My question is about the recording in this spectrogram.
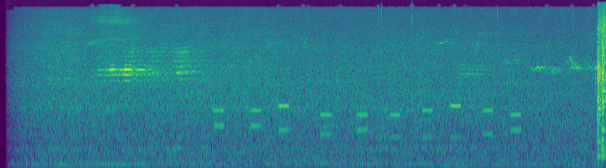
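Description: Phone keypad dialing tones: about ten short two-note beeps in quick succession, starting about two seconds in, over a steady background hum.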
